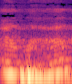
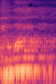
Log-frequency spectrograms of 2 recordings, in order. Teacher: Orang Sunda nggak bisa bilang zal, dia jadi dal.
